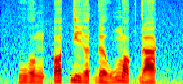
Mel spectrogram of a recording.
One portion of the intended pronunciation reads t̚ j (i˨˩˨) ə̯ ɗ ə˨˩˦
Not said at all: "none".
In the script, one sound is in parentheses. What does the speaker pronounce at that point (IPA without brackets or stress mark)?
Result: i˨˩˨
